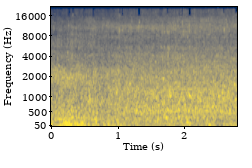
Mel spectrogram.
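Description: A mountain stream crossing a coastal hiking trail in Newfoundland rushes and gurgles in a steady, broadband wash, close and continuous with no voices.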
